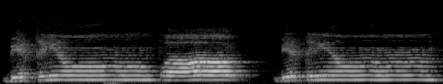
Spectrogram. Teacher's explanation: کله چې غنه ډکه ادا کوو صوت له خولې نه اضافه خیشوم ته ځي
